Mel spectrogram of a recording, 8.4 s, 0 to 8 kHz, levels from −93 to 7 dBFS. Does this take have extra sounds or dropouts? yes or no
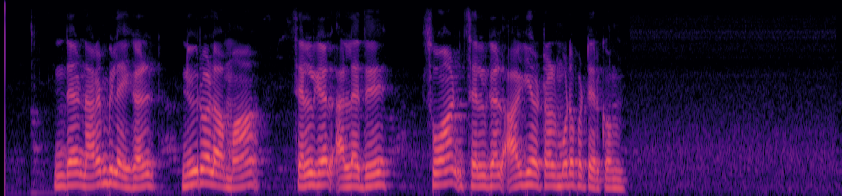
no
